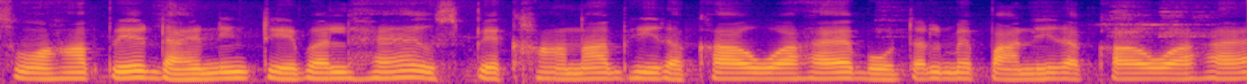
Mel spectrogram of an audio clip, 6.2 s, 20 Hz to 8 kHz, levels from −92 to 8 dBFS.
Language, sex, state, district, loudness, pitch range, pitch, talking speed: Hindi, female, Jharkhand, Ranchi, -16 LUFS, 155-170 Hz, 160 Hz, 165 wpm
